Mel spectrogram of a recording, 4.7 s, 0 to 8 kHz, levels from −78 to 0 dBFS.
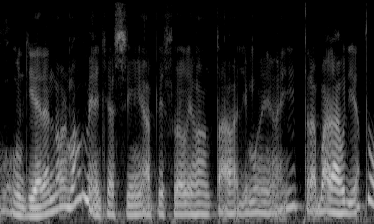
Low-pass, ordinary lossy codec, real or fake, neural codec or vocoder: none; none; fake; codec, 16 kHz, 16 kbps, FunCodec, trained on LibriTTS, 50 frames a second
